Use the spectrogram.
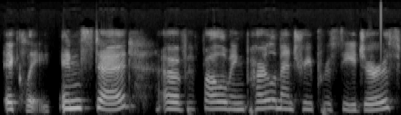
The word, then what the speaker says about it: ICLEI: I believe that acronym is pronounced ICLEI.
